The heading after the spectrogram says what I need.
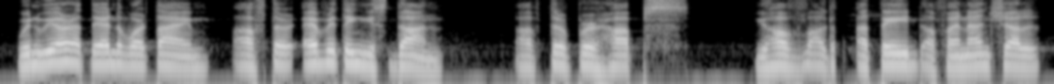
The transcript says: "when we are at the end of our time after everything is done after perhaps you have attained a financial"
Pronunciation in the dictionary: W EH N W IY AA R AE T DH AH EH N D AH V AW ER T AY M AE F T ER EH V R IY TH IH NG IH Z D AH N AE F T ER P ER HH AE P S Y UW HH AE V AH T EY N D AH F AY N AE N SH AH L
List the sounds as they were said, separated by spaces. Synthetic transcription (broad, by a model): W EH N W IY AA R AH T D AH EH N D AH V AW ER T AY M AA F T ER EH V R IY T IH NG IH S D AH N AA F T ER P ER HH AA P S Y UW HH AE V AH T EY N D AH F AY N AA N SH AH L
